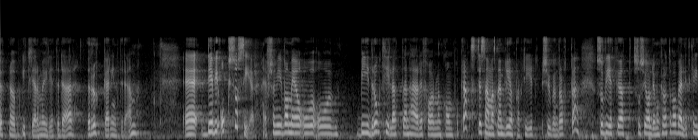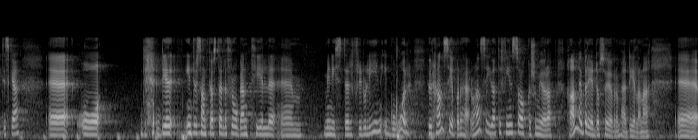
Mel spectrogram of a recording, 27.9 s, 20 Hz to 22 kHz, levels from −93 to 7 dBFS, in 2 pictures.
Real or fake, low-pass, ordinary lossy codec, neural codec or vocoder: real; 7.2 kHz; none; none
